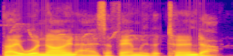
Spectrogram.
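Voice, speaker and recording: Very deep-voiced Australian man telling a story. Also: steady tone, moderate pace, dry recording. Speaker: podcast host and storyteller. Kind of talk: scripted true-mystery narration.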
